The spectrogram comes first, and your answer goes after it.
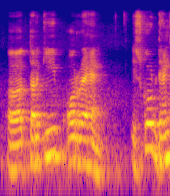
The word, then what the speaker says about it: तरकीब: देखो ये तरकीब है, इसको हम तरकीब बोलते हैं, आपने हिंदी में सुना होगा तरकीब। और ये होता है रहन, जैसे रहन सहन में जो आता है, इसमें सेम प्रोनाउंसिएशन यूज होता है, रहन सहन, और ये होता है तरकीब। अभी आप अगर नोटिस करेंगे तो इसमें ता और रा दोनों में ही कोई मात्रा नहीं है, या ये कह सकते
